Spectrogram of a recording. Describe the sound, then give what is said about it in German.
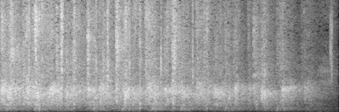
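An audience applauds after a reading from Jan Faktor's novel Trottel: a dense, steady wash of many hands clapping at once, loud and sustained for a few seconds before starting to taper off toward the end. “Applaus”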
